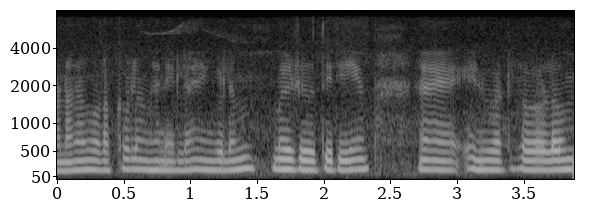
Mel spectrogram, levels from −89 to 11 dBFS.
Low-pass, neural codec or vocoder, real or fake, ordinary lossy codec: 7.2 kHz; none; real; none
